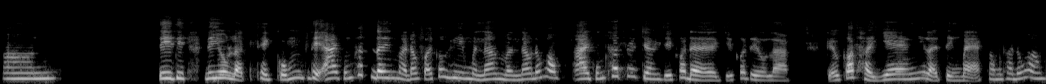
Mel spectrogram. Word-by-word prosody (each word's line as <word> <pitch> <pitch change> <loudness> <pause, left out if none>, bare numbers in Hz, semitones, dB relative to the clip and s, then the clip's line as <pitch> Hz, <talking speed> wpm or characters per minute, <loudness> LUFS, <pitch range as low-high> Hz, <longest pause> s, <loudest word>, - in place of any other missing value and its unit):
Ơ, 270 0 -5
ưm. 265 +1 +1 1.1
Đi 280 0 +6
đi 280 0 +2 0.2
đi 280 +3 +3
du 300 0 +6
lịch 260 - +3
thì 250 -5 0
cũng 230 +7 -1
thì - - +5
ai 285 +1 +3
cũng 285 +2 -5
thích 445 - -5
đi 310 -2 +6
mà 275 -6 -2
đâu 250 +3 -2
phải 235 -3 -1
có 355 +5 -4
riêng 300 -4 -1
miền 230 -4 -2
Nam 245 +2 -1
mình 210 -1 -3
đâu, 240 +2 -2
đúng 295 +5 -3
hông? 310 -3 +2
Ai 265 - +2
cũng 270 +2 -5
thích 380 +4 +2
hết 375 -1 -7
trơn, 260 -4 -1
chỉ 210 - +2
có 315 +8 0
đề 195 -7 +4
chỉ 200 - -8
có 280 +6 -6
điều 215 -6 -3
là, 195 - -4 0.4
kiểu, - - -3
có 310 +8 +5
thời 180 - 0
gian 240 +3 +1
với 280 +1 -6
lại 225 -7 +1
tiền 185 -1 -5
bạc 175 - -2
hông 235 -1 -6
thôi, 250 +1 -7
đúng 270 +4 -4
hông? 275 -4 -4
265 Hz, 280 wpm, -25 LUFS, 230-290 Hz, 1.1 s, Đi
